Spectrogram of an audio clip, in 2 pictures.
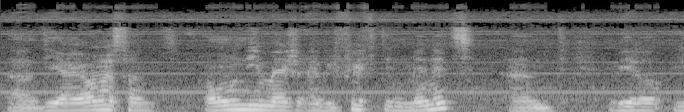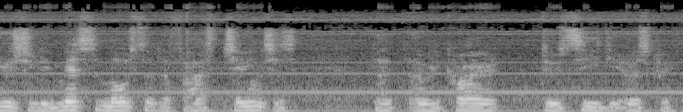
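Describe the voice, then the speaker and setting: A man giving a technical conference talk from his slides, halting often with uh and restarting words. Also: medium pitch, fairly even intonation, background noise. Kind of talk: technical presentation, reading from slides.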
